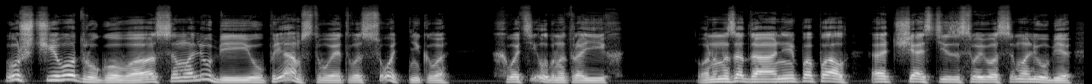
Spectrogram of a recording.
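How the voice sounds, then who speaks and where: A man reads a literary audiobook in a fairly low voice. The recording is dry, with very little room sound. He delivers scripted prose as a narrator telling a story. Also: no room sound.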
